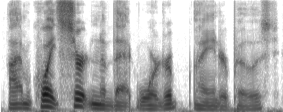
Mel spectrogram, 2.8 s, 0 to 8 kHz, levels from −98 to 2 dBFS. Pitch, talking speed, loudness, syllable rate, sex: 95 Hz, 190 wpm, -20 LUFS, 6.1 syllables/s, male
